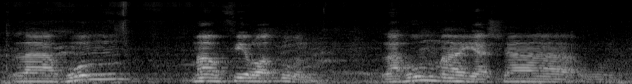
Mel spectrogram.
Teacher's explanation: Kemudian lawannya adalah idgham mimi atau mutamathilan. Berarti pengertiannya mimnya melebur ke huruf mimnya.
